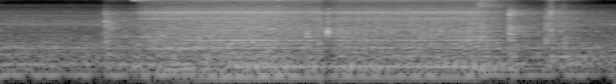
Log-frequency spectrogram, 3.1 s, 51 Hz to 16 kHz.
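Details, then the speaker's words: Brother 814 buttonhole sewing machine after the stop screw was adjusted: quick stitching cycle ending with only a soft click; the stop bang is now much quieter. "Yang tadi kita coba lagi Hai ini udah lirik udah bunyinya enggak begitu keras"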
